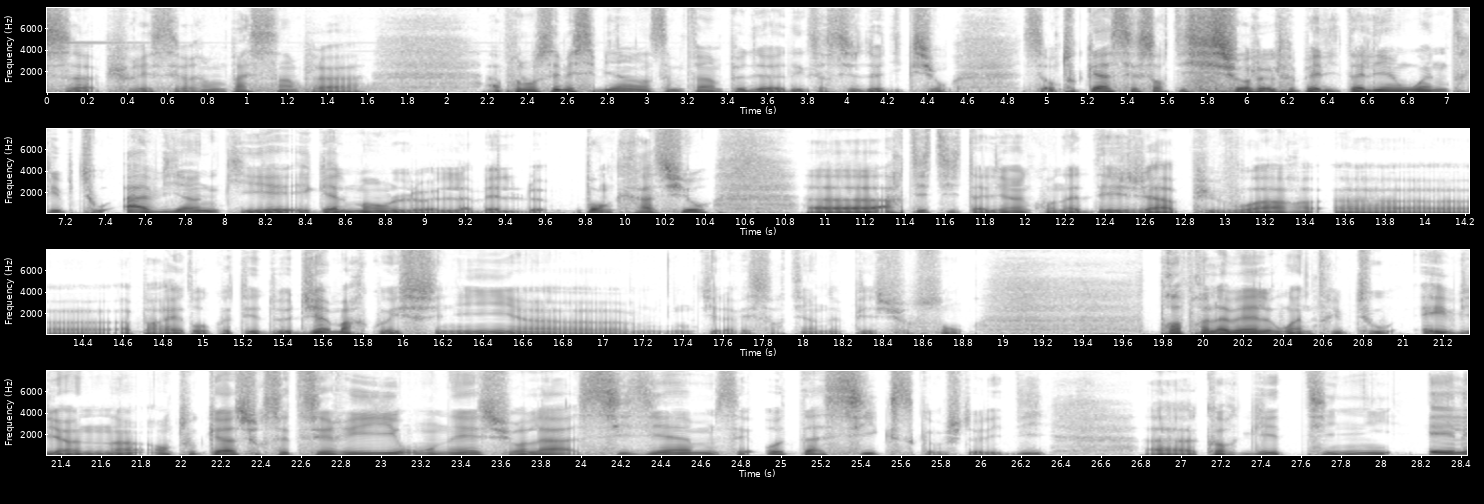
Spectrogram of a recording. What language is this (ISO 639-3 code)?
fra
